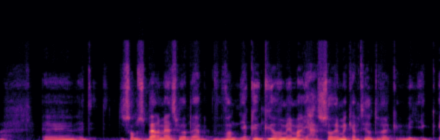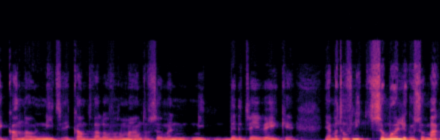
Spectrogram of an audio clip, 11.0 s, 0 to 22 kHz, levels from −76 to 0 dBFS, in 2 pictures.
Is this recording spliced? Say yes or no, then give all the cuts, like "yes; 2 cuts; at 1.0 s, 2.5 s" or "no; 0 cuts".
no; 0 cuts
